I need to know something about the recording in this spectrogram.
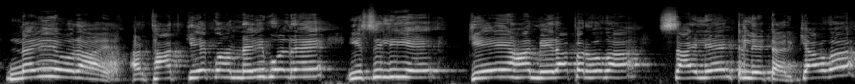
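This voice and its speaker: A woman's voice: high voice, echoey room. A woman teaching an English grammar lesson, repeating key words and asking questions that she then answers herself. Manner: slow, drawn-out spelling of examples. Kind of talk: classroom lesson.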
